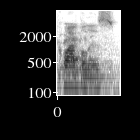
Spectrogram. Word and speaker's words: Aquapolis: I thought you guys were just identically mispronouncing Acropolis. Oh, no. It actually is That's Aquapolis.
